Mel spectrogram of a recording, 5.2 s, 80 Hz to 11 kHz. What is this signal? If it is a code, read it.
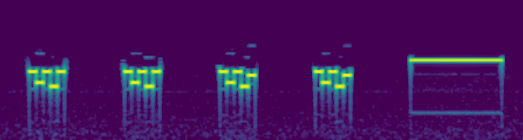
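Five-tone selective call (ZVEI), heard as quick runs of five tones, tones of about 70 ms. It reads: 85848 85848 85847 85847
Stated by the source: ZVEI five-tone selective call received by SDR.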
